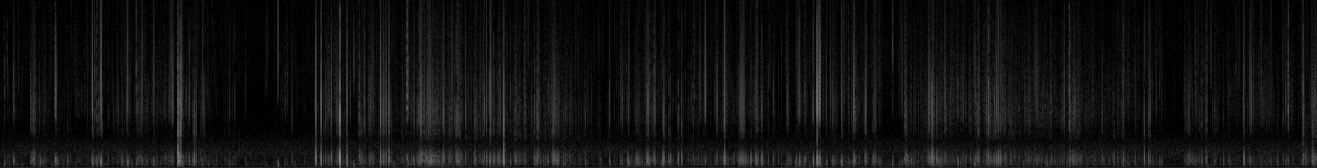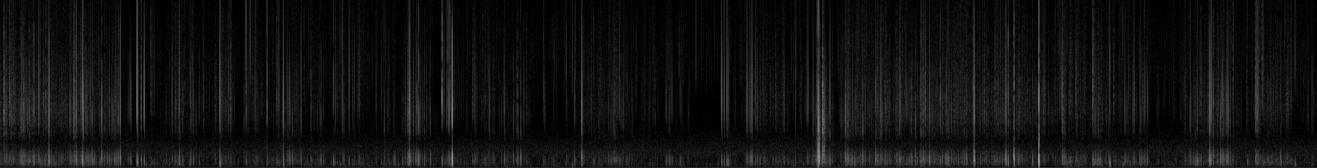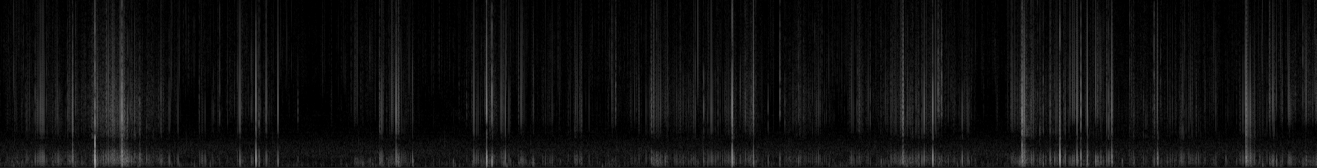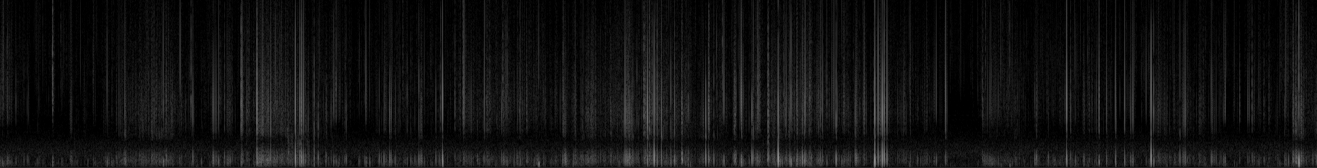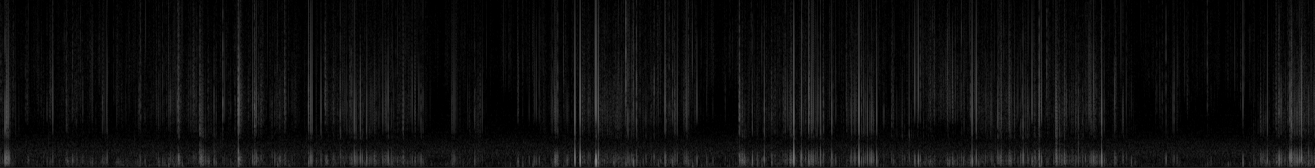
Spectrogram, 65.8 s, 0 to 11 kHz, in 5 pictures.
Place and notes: {"title": "Kintai, Lithuania, VLF listening", "date": "2022-07-23 21:20:00", "description": "With VLF receiver on the shore of Curonian lagoon. Dark sky over Curonian Spit. Absolutely clear receiving without any interference.", "latitude": "55.42", "longitude": "21.25", "timezone": "Europe/Vilnius"}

